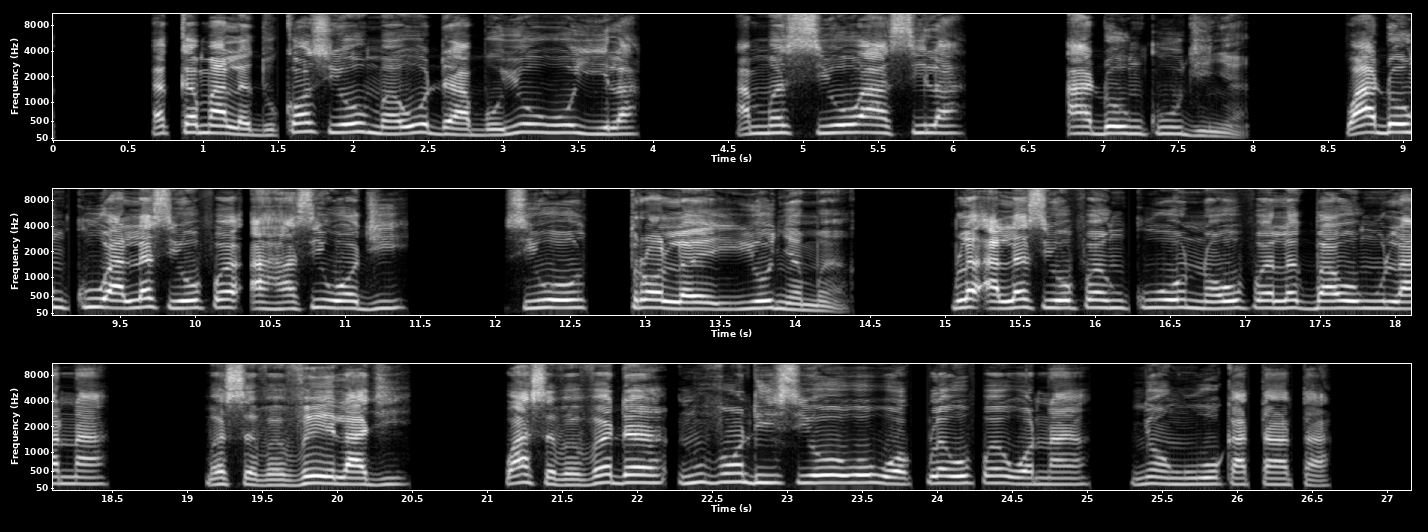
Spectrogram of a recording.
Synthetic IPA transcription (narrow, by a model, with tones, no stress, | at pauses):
ɛ˦kɛ˦mã˨lɛ˨d̪u˨kɔ˦si˨wo˦mɛ̃˨wo˦ɖɛ˨a˨bo˨jo˦wo˦ji˨la˦ | a˨mɛ̃˨si˨wo˦a˨si˦la˦ | a˨ɖo˦ŋ̩˦ku˦d͡ʑḭ˨ɲɛ̰̃˨ | wo˨a˨ɖo˦ŋ̩˦ku˦a˨lɛ˦si˨wo˦ɸɛ˦ʔa˨ɦa˨si˦wɔ˨d͡ʑi˦ | si˨wo˦ | t̪ɾɔ˦lɛ˨jo˦ɲɛ̃˨mɛ̰˨ | k͡plɛ˦ʔa˨lɛ˦si˨wo˦ɸɛ˦ŋ̩˦ku˦wo˦nɔ̃˨wo˦ɸɛ˦lɛ˦ɡ͡ba˦wo˦ŋũ˦la˦nã˦ | mɛ̃˨sɛ˨vɛ˨vɛ˦ɛ˦la˦d͡ʑi˦ | wo˦a˨sɛ˨vɛ˨vɛ˦ɖɛ˦nũ˦vɔ̃˦ɖi˦si˨wo˦wo˦wɔ˨k͡plɛ˦wo˦ɸɛ˦wɔ˨nã˨ | ɲɔ̃˦ŋũ˦wo˦ka˦t̪ã˦t̪a˦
